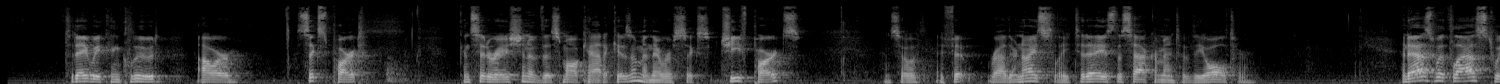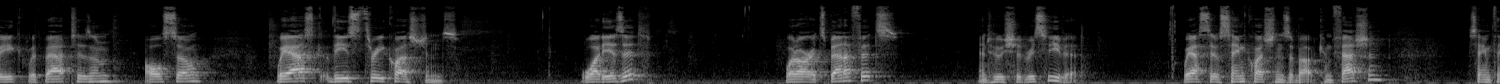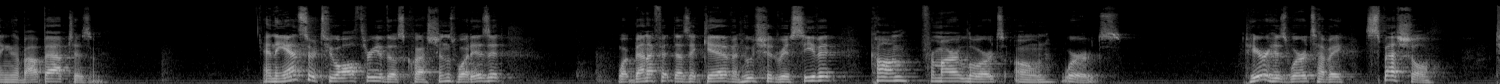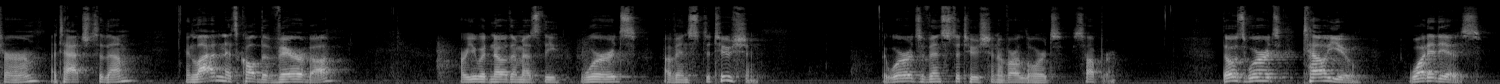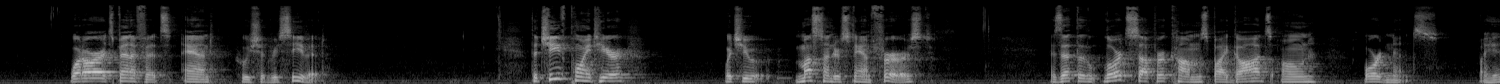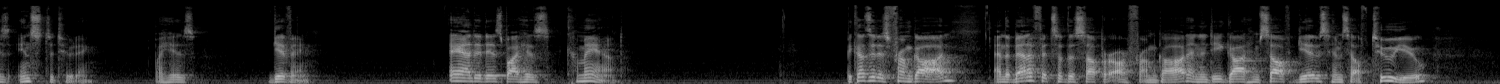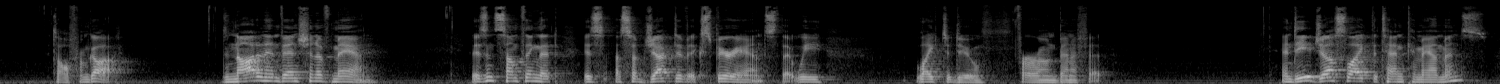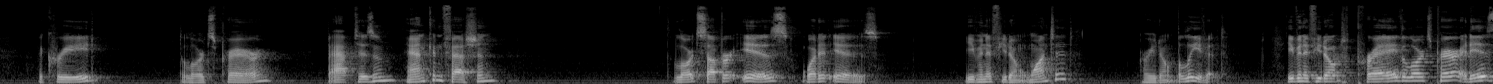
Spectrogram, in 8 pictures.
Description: Lenten Catechesis VI 2012 – Sacrament of the Altar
